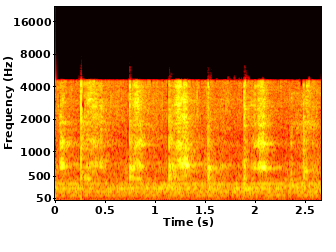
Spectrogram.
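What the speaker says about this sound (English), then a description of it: "I'm just going to stir it through a bit." Shallots, garlic and ginger are stirred in a fry pan, with a few distinct scraping strokes against the pan spaced about half a second apart over a soft background sizzle, close and fairly quiet.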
